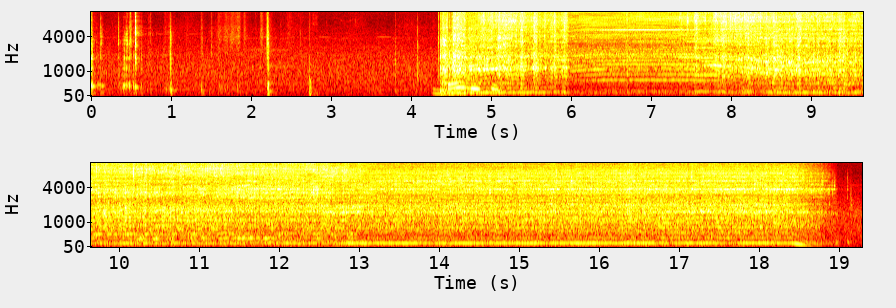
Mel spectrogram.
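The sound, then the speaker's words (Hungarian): A blender whirs loudly after a few soft clicks, its motor surging then settling into a steady high-pitched grind as it purees peppers with very little water into a thick mixture for pepper bread, stopping abruptly near the end. “Most paprikás kenyeret fogunk készíteni, melyhez a paprikát beledobtuk a turmixgépbe, és összeturmixoljuk egy nagyon kevés víz segítségével.”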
